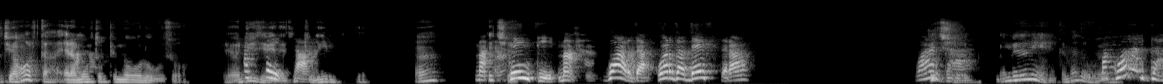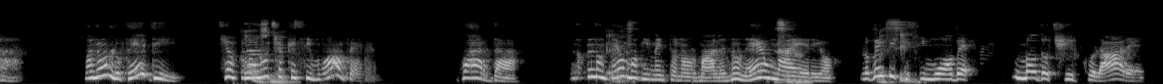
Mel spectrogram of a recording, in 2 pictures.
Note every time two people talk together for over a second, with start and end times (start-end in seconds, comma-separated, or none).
none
